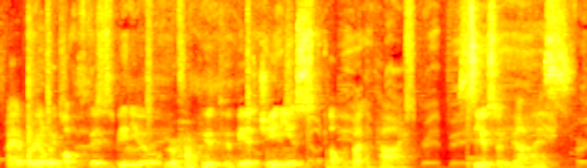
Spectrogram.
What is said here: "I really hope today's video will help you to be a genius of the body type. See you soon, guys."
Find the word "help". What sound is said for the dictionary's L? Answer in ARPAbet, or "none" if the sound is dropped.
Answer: none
